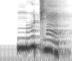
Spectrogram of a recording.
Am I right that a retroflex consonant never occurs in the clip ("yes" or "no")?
no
